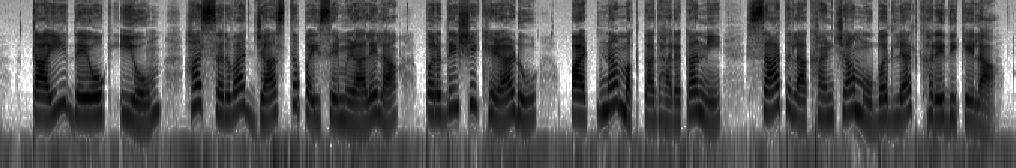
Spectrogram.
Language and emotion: Marathi, neutral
